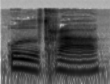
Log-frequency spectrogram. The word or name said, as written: ultra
